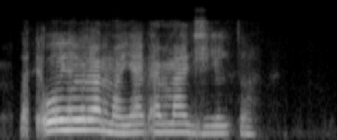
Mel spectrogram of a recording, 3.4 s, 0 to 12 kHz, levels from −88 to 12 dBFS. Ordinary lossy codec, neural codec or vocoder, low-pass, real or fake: Opus, 16 kbps; codec, 16 kHz, 1 kbps, FunCodec, trained on Chinese and English, 50 frames a second; 7.2 kHz; fake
